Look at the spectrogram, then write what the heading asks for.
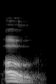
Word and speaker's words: OU: was the package arrival of the two albums by O, which is the pronunciation. I wasn't sure how to pronounce it, but apparently it's pronounced O.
